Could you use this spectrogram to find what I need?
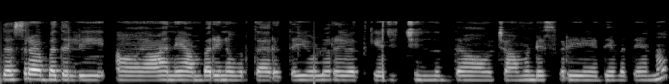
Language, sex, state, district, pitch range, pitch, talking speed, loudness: Kannada, female, Karnataka, Mysore, 200-205 Hz, 205 Hz, 115 wpm, -20 LUFS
